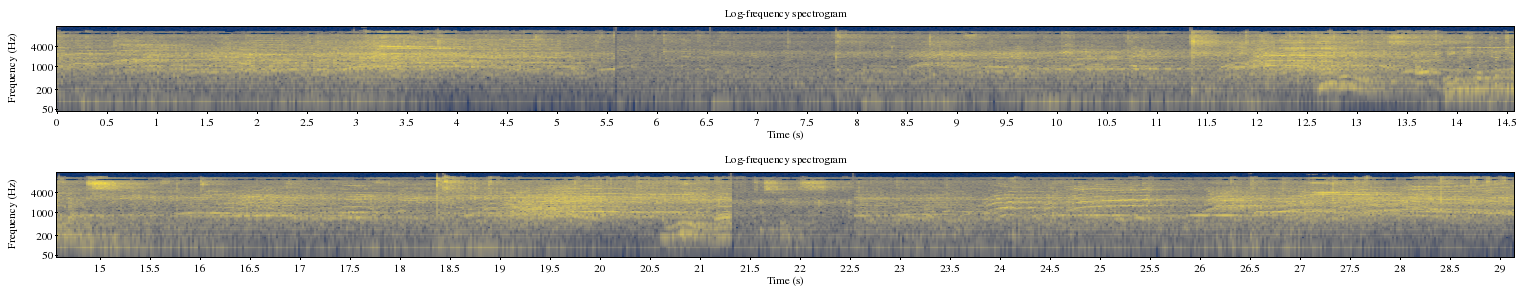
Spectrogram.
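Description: A crowd cheers and chants loudly in a large echoing hall.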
